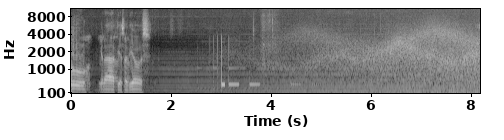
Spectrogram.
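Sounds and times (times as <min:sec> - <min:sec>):
speech: 0:00.0 - 0:01.7
steady electronic drone: 0:00.0 - 0:08.1
synthesized wind effect from an electronic album: 0:04.3 - 0:08.1.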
